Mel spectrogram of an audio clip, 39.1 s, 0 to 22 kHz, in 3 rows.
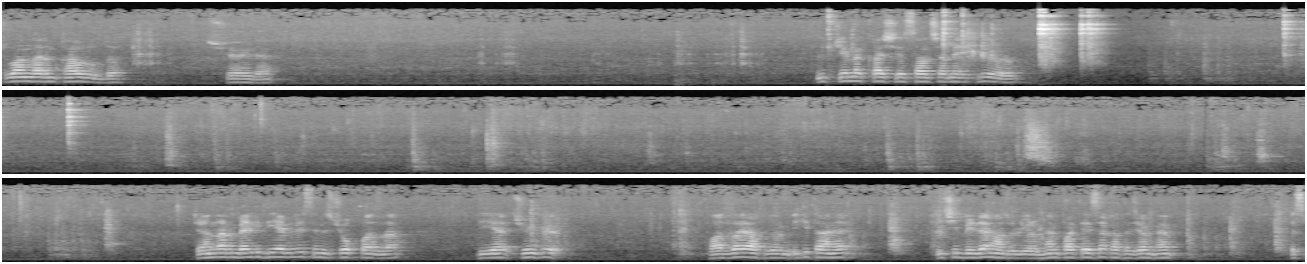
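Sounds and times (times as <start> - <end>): onions sizzling in oil: 0.0 - 39.0
metal spoon scraping frying pan: 22.9 - 23.8, 25.1 - 25.9, 26.6 - 27.4, 34.9 - 35.5.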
